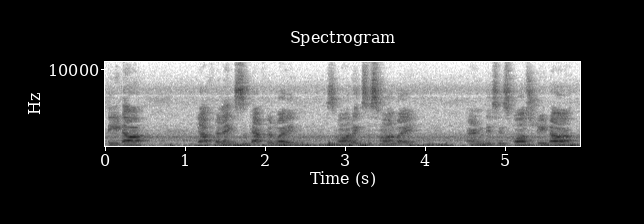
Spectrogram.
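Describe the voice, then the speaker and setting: A man's voice: medium pitch, little pitch movement, measured pace. A man with an Indian accent teaching mathematics as a classroom lecture, dictating key points and repeating phrases. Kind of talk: classroom lecture for exam students. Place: echoey room, teaching at a board. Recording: roomy, distant microphone, noisy background hum.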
